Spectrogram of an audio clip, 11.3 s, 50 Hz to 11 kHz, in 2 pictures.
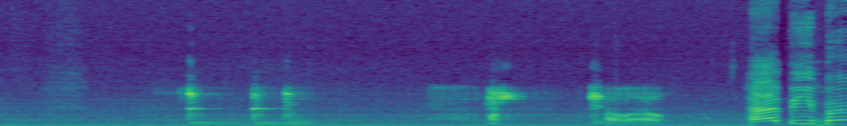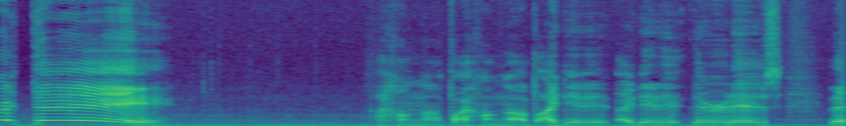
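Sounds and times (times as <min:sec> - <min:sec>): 
mobile phone short electronic ringtone melody during an outgoing call: 0:01.2 - 0:02.2
speech: 0:04.0 - 0:06.8, 0:08.2 - 0:11.2.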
